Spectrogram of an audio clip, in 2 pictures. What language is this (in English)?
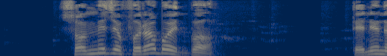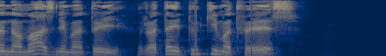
Gawar-Bati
